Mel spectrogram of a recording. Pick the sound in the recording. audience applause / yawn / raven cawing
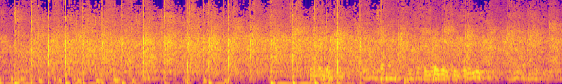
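audience applause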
